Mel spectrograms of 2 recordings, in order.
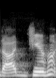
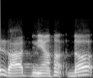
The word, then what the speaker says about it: राज्ञः: अहं राज्ञः इति उच्चारणं करोमि। भवन्तः यदि कोङ्कण प्रान्ततः सन्ति राज्ञः न राज्ञः इति उच्चारणं कर्तुं शक्नुवन्ति। अथवा यथा भवताम् उच्चारणमस्ति राज्ञः, यथा भवतां राज्ञः, यथा भवतां मातृभाषी उच्चारणमस्ति तथा अनुवर्तयितुं शक्नुवन्ति। उत्तरभारते राज्ञः गय राज्ञः इति वदन्ति।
